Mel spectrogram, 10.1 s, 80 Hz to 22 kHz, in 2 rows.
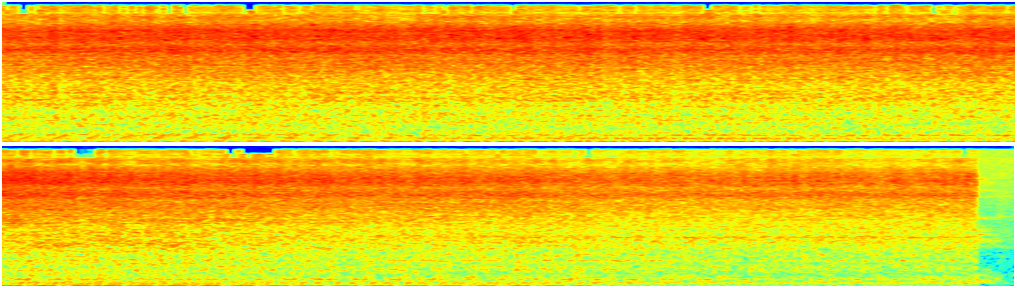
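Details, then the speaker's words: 2002 Dodge Durango heater blower motor after blower motor, resistor and main actuator work, stuck on defrost, with fan speeds reversed: a steady, even airflow roar that holds constant until switched off. It is working normally. "Oh yeah. Got some actual air now. You can actually hear the air now."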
